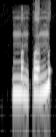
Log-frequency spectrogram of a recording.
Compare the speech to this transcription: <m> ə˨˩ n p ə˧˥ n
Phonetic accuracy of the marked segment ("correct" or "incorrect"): correct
